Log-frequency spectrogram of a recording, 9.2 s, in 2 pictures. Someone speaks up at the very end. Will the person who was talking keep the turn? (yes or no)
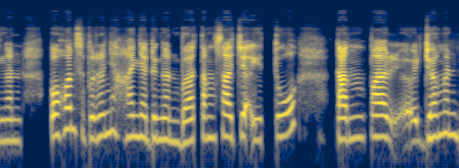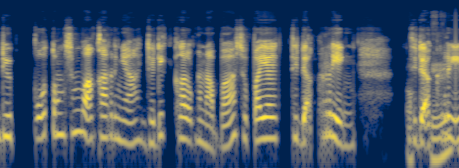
yes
